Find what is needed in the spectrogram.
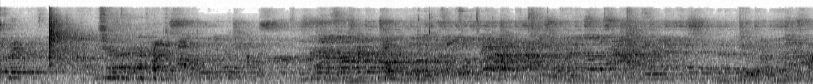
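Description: Indistinct voices echoing in a large gym hall, with a sharp knock about two-thirds of a second in and a few lighter knocks soon after.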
